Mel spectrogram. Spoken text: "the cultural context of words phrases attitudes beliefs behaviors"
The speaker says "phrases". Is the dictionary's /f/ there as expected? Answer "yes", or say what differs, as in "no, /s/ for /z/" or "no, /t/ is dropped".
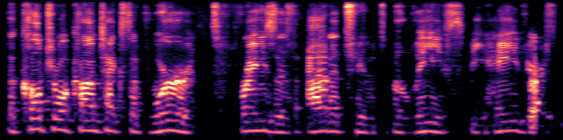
yes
